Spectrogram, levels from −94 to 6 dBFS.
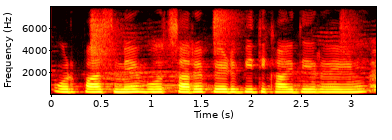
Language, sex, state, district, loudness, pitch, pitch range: Hindi, female, Uttar Pradesh, Saharanpur, -15 LUFS, 240 Hz, 235-245 Hz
